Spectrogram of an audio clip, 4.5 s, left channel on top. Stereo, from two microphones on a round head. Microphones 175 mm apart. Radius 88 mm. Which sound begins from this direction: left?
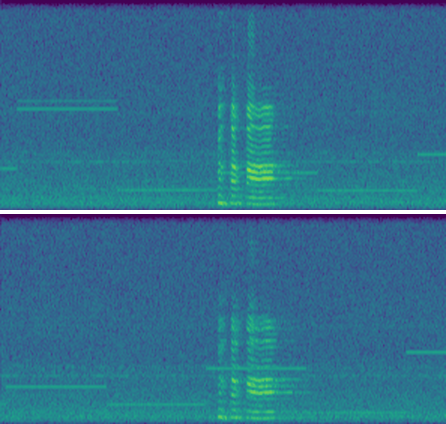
Laughter, at 2.2 s.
